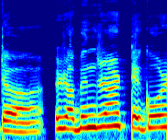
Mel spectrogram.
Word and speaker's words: Rabindranath Tagore: Sir, Rabindranath Thakur is how it is pronounced in Bangla, and Rabindranath Tagore is the anglicized version of the same name.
